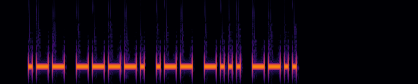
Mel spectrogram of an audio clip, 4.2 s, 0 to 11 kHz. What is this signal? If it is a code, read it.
Morse code, heard as a keyed tone, about 37 wpm, 700 Hz. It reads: W9WBZ
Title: Speed Racing - USA 1x3 Call Signs 30wpm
